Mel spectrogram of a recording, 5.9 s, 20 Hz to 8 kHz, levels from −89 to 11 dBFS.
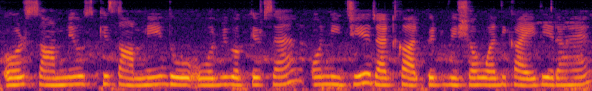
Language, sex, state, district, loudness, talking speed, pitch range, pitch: Hindi, female, Punjab, Pathankot, -14 LUFS, 190 wpm, 230-250 Hz, 235 Hz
